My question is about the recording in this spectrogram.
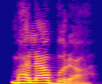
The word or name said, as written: भला-बुरा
